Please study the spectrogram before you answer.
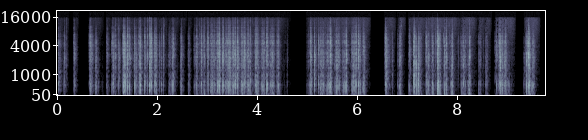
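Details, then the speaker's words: Hacker Herald RP30 radio with a short and DC on the amplifier: no stations, only irregular bursts of scratchy crackle and pops from the volume control with silent gaps; a fault in the audio stage. "as you can hear no surprise absolutely no stations and a furry scratchy volume pop"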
